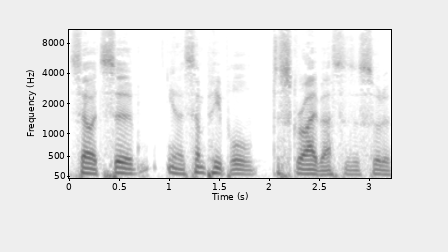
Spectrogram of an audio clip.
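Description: A man's fairly low voice with an Australian accent and fairly even intonation at a moderate pace, dry and close with no echo, in a very clean recording with a silent background. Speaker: startup co-founder. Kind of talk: interview. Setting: studio.

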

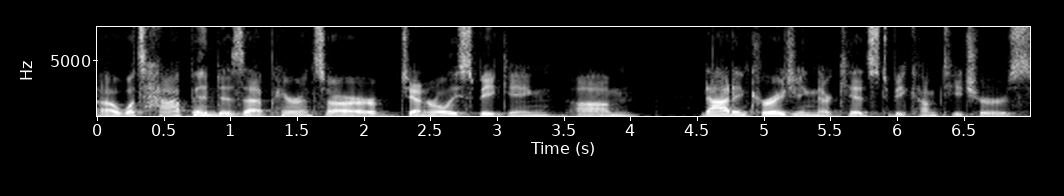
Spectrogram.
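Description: With an American accent, a man speaks at a moderate pace in an unremarkable speaking voice, medium in pitch with ordinary pitch variation. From northwest Iowa, US Midwest. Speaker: education dean. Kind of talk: interview.

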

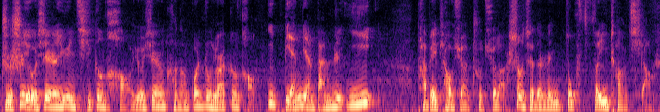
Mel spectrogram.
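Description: This man has a dark, mellow tone at a medium pitch, somewhat breathy, with very wide pitch swings and a moderate pace. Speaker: improv comedian and teacher. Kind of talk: casual chat.

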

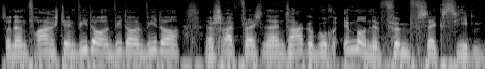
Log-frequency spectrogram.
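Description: Talking at a very fast pace, a man uses a high pitch that varies in an ordinary way. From East Germany (former GDR). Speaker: business owner, driving school. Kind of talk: interview conversation. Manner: halting.

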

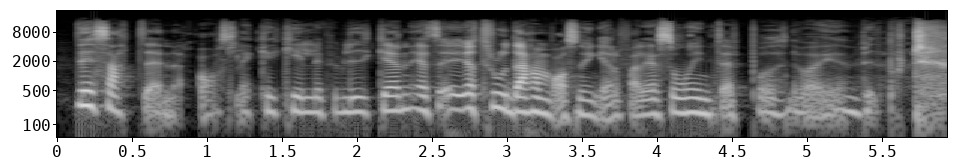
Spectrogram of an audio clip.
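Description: A woman's medium-pitched voice with vocal fry, ordinary pitch variation and big swings in loudness, at a fairly quick pace with hardly any pauses, on a very clean recording with a silent background. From Småland, Sweden. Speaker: singer and podcast co-host. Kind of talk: casual chat. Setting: at a friend's home.

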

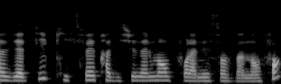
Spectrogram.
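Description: On a very clean recording with a silent background and a dry, close sound with no echo, a woman speaks in a bright, sharp tone. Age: 30s. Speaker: business founder. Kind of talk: casual interview.

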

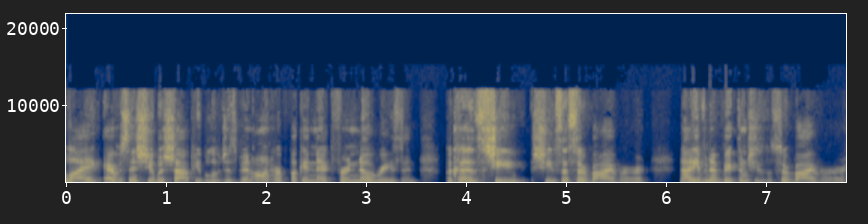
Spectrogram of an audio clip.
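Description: A woman's fairly low-pitched voice, an ordinary speaking voice, at a fairly quick pace with ordinary pitch variation against a quiet background. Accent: American. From Texas. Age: 30s. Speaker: hip hop journalist and author. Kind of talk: casual interview chat.

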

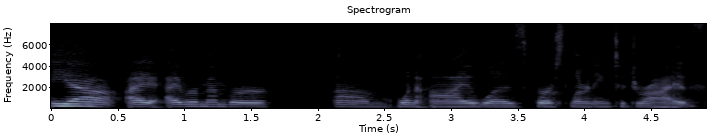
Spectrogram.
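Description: At a fairly slow pace, an unremarkable speaking voice delivers fairly even intonation. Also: woman. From Puerto Rico, moved to mainland US at about thirteen. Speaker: transit advocate speaker for caregivers. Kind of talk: casual interview chat.

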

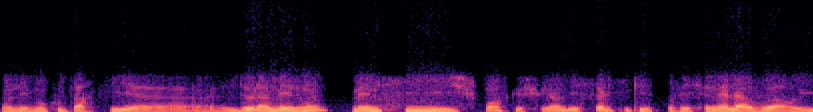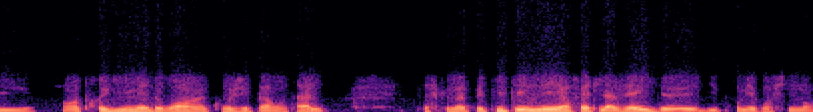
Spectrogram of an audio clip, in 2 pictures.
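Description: The man's pitch is fairly high. He talks at a moderate pace with fairly even intonation. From western France, Savenay. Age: 20s. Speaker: professional cyclist. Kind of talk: interview. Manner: halting, many repetitions.

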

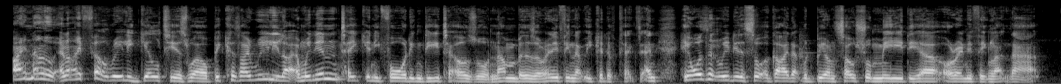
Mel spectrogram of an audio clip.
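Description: A man with a London accent talks at a very fast pace with hardly any pauses, his fairly high voice rising and falling in a lively way. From London, England. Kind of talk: casual chat. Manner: joking, banter.

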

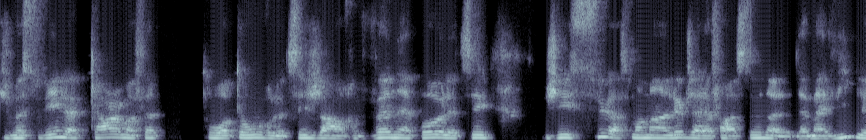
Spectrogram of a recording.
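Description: Speaking at a very slow pace in a Quebec accent, a man with a fairly high voice keeps his loudness very even and his pitch variation ordinary. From Quebec, Granby. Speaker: punk rock musician. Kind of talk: casual interview.

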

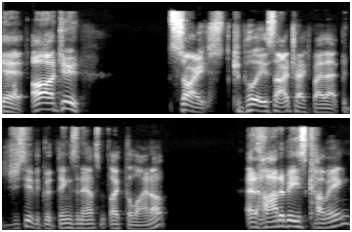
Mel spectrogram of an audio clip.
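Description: A man with an Australian accent talks at a very fast pace in a medium pitch, with very wide pitch swings, big swings in loudness, and long, frequent pauses. The sound is dry and close with no echo, over a quiet background. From Queensland, Australia. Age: 20s. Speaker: metal band musician. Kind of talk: casual interview.

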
